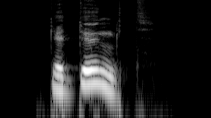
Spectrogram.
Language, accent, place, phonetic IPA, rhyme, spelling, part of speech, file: German, Germany, Berlin, [ɡəˈdʏŋt], -ʏŋt, gedüngt, verb, De-gedüngt.ogg
- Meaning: past participle of düngen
